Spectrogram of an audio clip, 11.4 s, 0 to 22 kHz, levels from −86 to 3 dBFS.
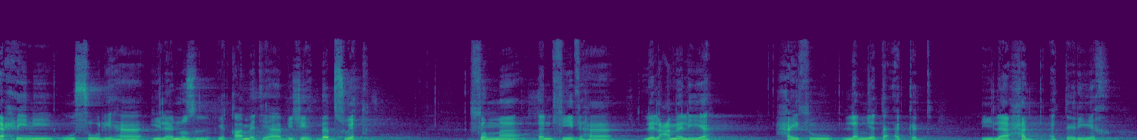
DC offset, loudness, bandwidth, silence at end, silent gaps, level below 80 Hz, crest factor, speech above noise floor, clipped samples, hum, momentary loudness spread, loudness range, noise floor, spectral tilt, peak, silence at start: under 0.1%; -31 LUFS; 16 kHz; 0.15 s; none; -72 dBFS; 22 dB; 31 dB; under 0.1%; none; 10 LU; 3 LU; -61 dBFS; -5.5 dB/octave; -8 dBFS; 0 s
